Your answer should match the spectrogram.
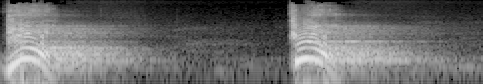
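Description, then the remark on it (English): Two sharp martial arts kiai shouts, loud, each a short forceful vocal burst with a quick rising-then-falling pitch and a trailing fade, separated by a brief silence. A voice imitating the shout. “you're familiar with the kia or the kia. It's that noise, that shout, right?”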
